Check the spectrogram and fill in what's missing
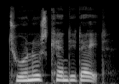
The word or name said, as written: turnuskandidat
